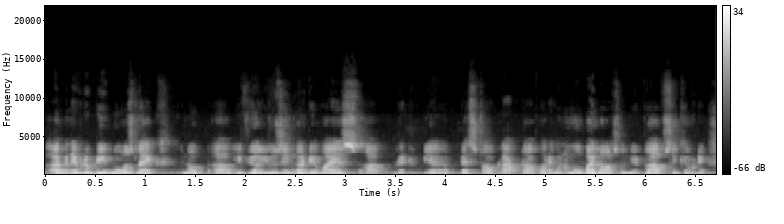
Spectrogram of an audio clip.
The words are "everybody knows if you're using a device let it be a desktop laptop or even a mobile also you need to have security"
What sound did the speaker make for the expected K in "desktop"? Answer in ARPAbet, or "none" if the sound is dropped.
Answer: none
